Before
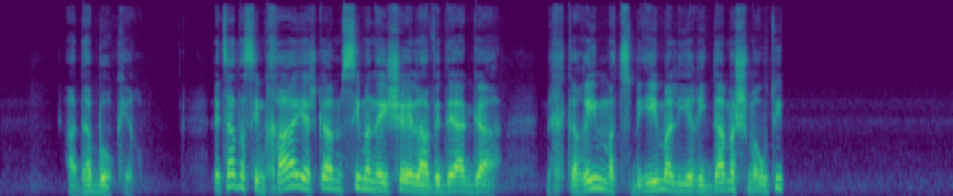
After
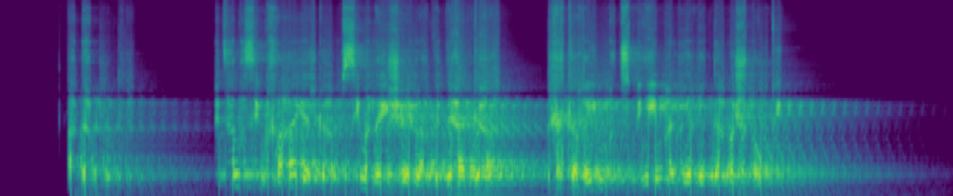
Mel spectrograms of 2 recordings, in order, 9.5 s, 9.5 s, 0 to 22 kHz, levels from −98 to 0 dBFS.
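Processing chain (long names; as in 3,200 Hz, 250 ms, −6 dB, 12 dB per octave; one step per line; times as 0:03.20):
low-shelf EQ 150 Hz −11.5 dB
mains-hum notches 60/120/180/240/300/360/420/480 Hz
downward compressor, threshold −28 dBFS, peak gain reduction 9.5 dB
0:00.90–0:02.32: tuned comb filter 68 Hz, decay 0.45 s, harmonics all, mix 70%
dead-zone distortion −50 dBFS
0:06.49–0:07.05: frequency shifter +46 Hz
auto-filter high-pass square 7.1 Hz 480–2,300 Hz
0:04.48–0:05.84: power curve on the samples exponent 0.7
Butterworth band-reject 3,000 Hz, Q 2.9
bucket-brigade delay 111 ms, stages 2,048, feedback 64%, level −10.5 dB
rectangular room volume 2,900 cubic metres, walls mixed, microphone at 0.41 metres
boost into a limiter +18 dB
level −6.5 dB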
